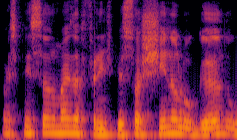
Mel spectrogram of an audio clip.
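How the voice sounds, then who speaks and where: Using an unremarkable speaking voice, a man keeps a fairly high pitch and fairly even intonation. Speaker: podcast host, lawyer. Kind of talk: casual interview chat.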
